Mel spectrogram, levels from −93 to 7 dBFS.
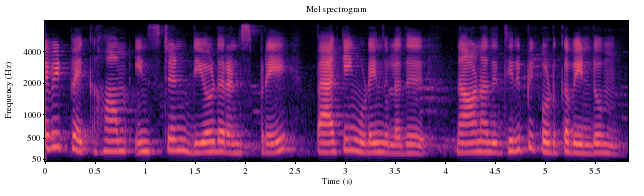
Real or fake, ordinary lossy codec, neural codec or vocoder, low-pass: real; none; none; 7.2 kHz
